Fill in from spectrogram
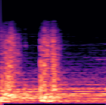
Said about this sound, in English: And finally, the collapse, the heap on the concrete floor.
